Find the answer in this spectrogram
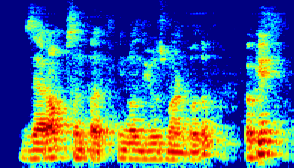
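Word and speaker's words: Xerox: ಗೊತ್ತಿರೋದು ಎಲ್ಲರಿಗೂ ಗೊತ್ತಿರುವ ಪದ ಜೆರಾಕ್ಸ್ ಜೆರಾಕ್ಸ್ ಅಲ್ವಾ ಜೆರಾಕ್ಸ್ ಅದನ್ನ ನಾವು zಡ ಉಚ್ಚಾರಣೆ ಉಚ್ಚಾರಣೆ zೆಡ್ ಅಂತ ಹೇಳಬೇಕು ಬರಿಬೇಕಾದ್ರೆ x ಅಂತನೆ ಬರೀಬೇಕು ಪದದ ಸ್ಟಾರ್ಟಿಂಗ್ ಅಲ್ಲಿ ಬಂದ್ರೆ ಅಂತ ಹೇಳ್ತಾ ಇದೀನಿ ಆದರೆ ತಲೆ ಕೆಡಿಸಕೊಬೇಡಿ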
